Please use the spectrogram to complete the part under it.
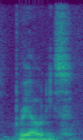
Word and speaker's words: Briody's: He was telling us to go to Briody's, and the way he pronounced it was Briody's.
